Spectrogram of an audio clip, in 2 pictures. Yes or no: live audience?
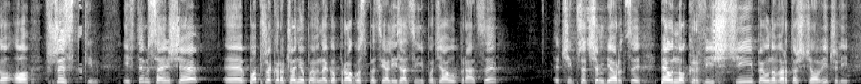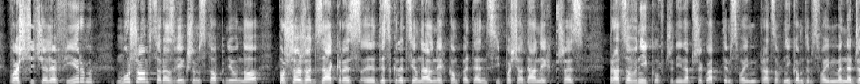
yes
